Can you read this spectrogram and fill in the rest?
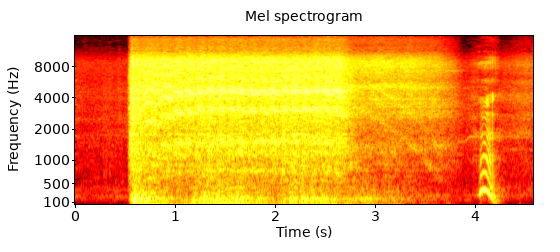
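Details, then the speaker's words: Henry J gasser that hasn't run since World of Wheels, being rewired: loud, uneven starter churn for about three seconds that never catches; the engine cranks but won't fire. Fuel pump switched off; the crew suspects no spark, unconfirmed. "Should have fired. I wonder if we're getting spark."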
